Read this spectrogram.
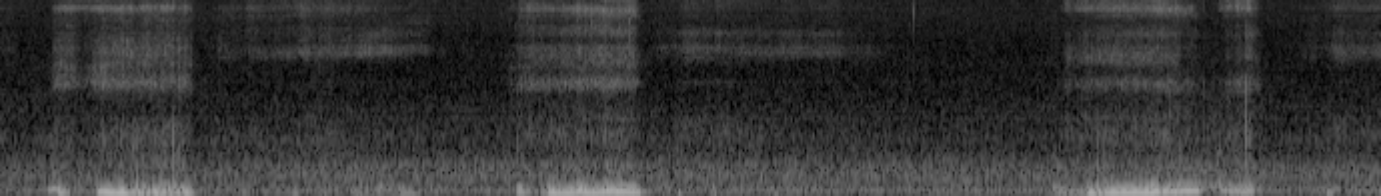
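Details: Female German shepherd dog snoring while sleeping: deep, rumbling snores roughly every five seconds with softer breathing between them.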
